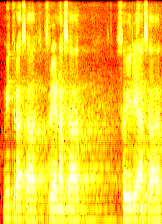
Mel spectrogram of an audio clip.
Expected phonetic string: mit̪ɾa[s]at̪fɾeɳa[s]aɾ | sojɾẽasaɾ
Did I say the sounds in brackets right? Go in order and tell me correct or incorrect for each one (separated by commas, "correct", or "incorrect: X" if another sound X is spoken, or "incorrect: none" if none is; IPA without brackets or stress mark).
correct, correct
